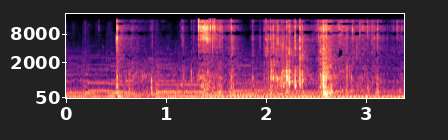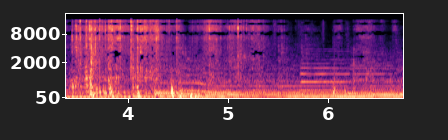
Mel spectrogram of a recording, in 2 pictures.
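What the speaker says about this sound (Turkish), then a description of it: "Orijinal paketini ilk defa sizlerle açıyorum." Packaging for a Xiaomi 70mai 1S dash camera crinkles and crunches as it is opened, with close, quiet rustling and tearing sounds in irregular bursts and no clear talk.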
